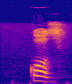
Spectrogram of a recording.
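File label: "коз", Komi, female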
